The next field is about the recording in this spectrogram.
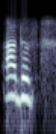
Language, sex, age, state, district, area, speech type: Kashmiri, female, 30-45, Jammu and Kashmir, Anantnag, rural, conversation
